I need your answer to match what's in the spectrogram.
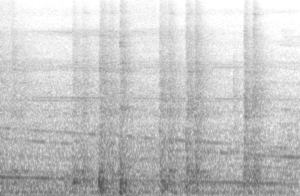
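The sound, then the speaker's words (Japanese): A rapid express train bound for Ogawamachi pulls out of Asakusa Station with a steady low rumble, broken by rhythmic clacks of wheels over rail joints and a faint tonal hum. No voices are heard. “快速急行小川町行き浅草駅出ます。”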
